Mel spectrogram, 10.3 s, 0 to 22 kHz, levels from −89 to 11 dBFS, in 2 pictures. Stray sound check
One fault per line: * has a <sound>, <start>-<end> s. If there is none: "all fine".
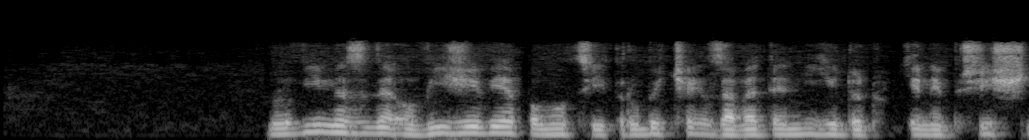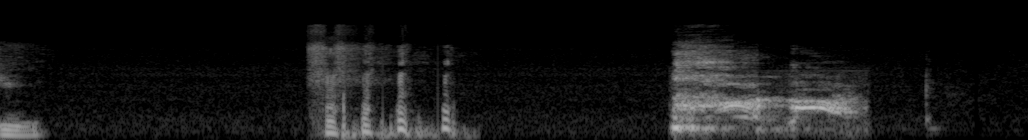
* has a laugh, 6.7-7.6 s
* has a laugh, 8.5-9.5 s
